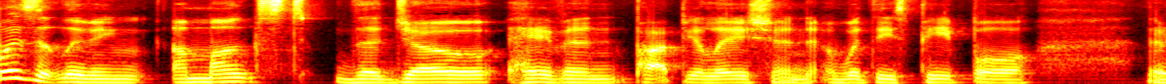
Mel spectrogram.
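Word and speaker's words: Gjoa Haven: the community this uh jo I want to pronounce it right G g Yeah Joe Haven Joe Haven and it's kind of like it sounds Joah Gj o a haven joah haven uh you how is it living amongst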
